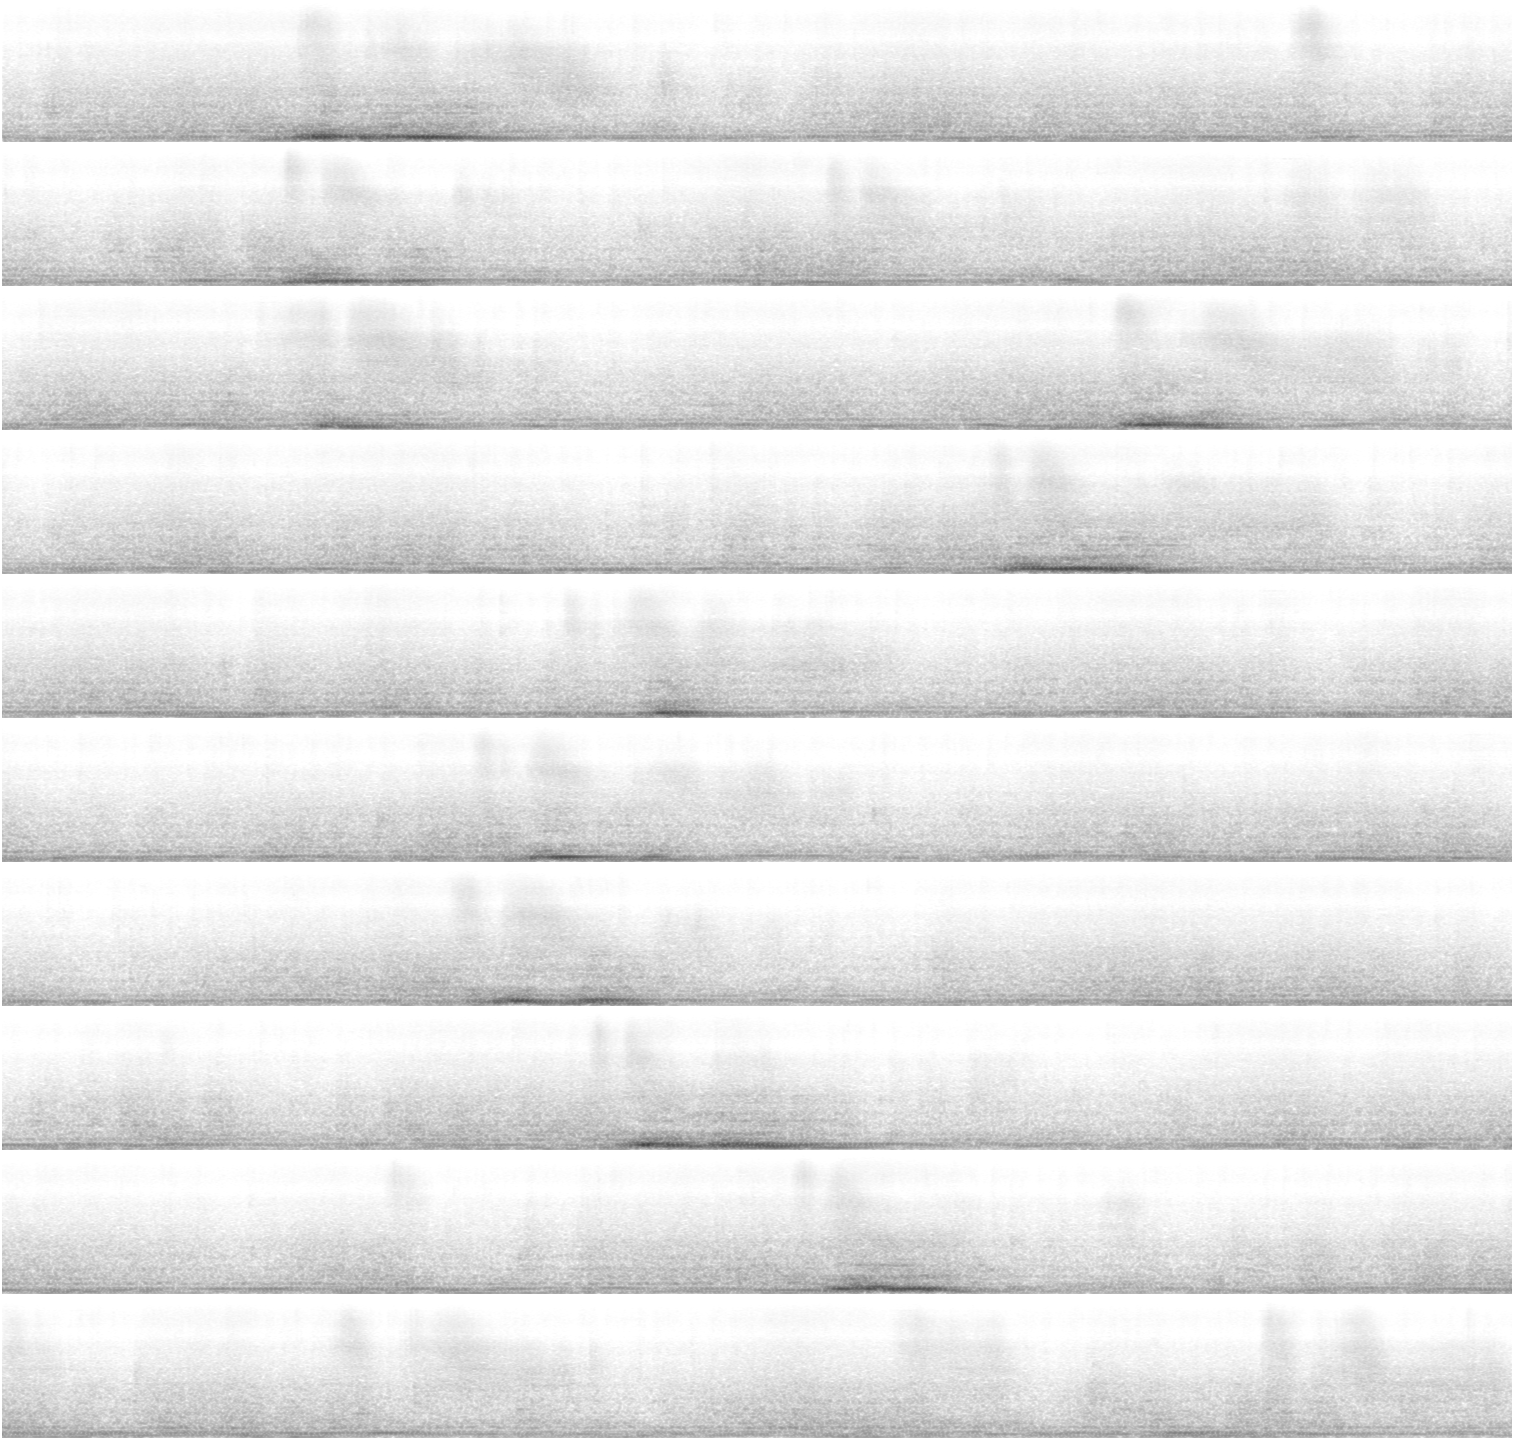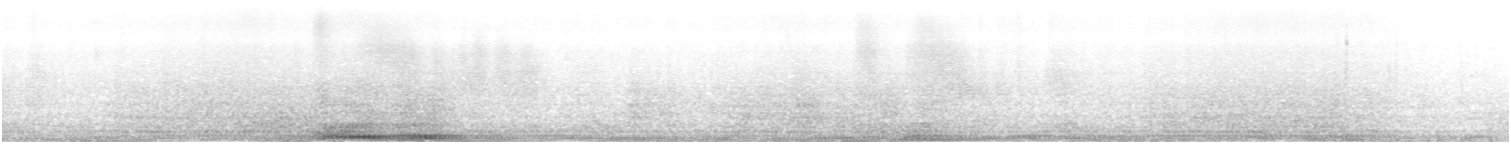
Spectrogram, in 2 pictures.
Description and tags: I recorded the weird sound coming from a street underground box/pipe pumping water nearby my place. Not sure how to explain it in english.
